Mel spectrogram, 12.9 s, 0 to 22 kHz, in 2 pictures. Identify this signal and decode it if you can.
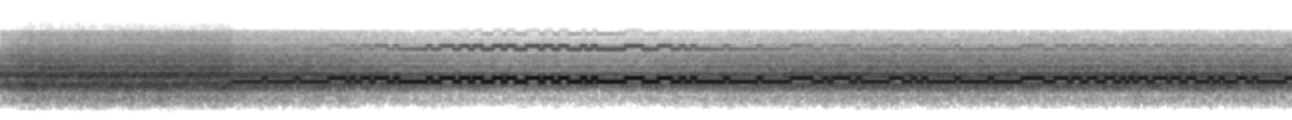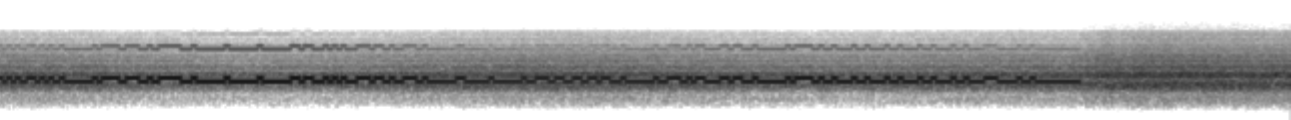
RTTY (45.45 baud, 170 Hz shift), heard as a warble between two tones, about 1440 Hz centre, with radio static, a narrow filter and room echo. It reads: ALL CONTENT IS CURRENTLY AVAILABLE.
